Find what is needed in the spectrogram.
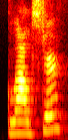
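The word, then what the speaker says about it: Gloucester: Glouster, right? Worester. Worester. Well, you guys would say Worester because you guys don't really pronounce the R.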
